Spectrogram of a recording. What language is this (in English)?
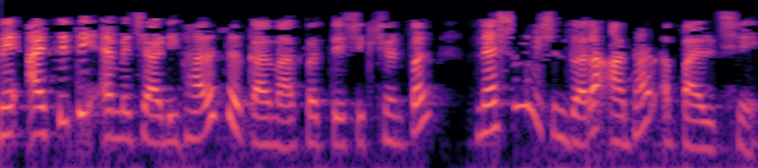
Gujarati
